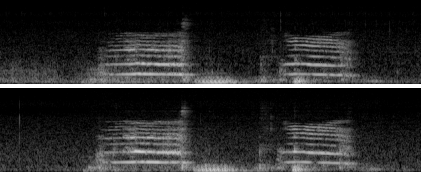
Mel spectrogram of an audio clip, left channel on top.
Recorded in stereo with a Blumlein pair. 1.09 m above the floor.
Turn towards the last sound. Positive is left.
turn(degrees=-50)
